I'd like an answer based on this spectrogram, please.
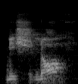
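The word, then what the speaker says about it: Misneach: Hill who's confirmed that the pronunciation of the seven here is Mishov Irish for courage or spirit let's hope she can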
